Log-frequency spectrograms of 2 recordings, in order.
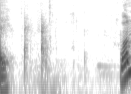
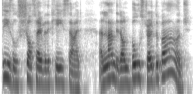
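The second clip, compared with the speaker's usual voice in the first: ordinary delivery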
